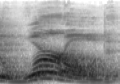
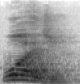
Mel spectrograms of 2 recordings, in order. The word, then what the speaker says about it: world: É como se fosse were or. Tipo caipira. Tipo caipira mesmo. Were, were, sir, there were e old. Então, dá uma subidinha world, world, o que é muito diferente como as pessoas geralmente pronunciam, que é word.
